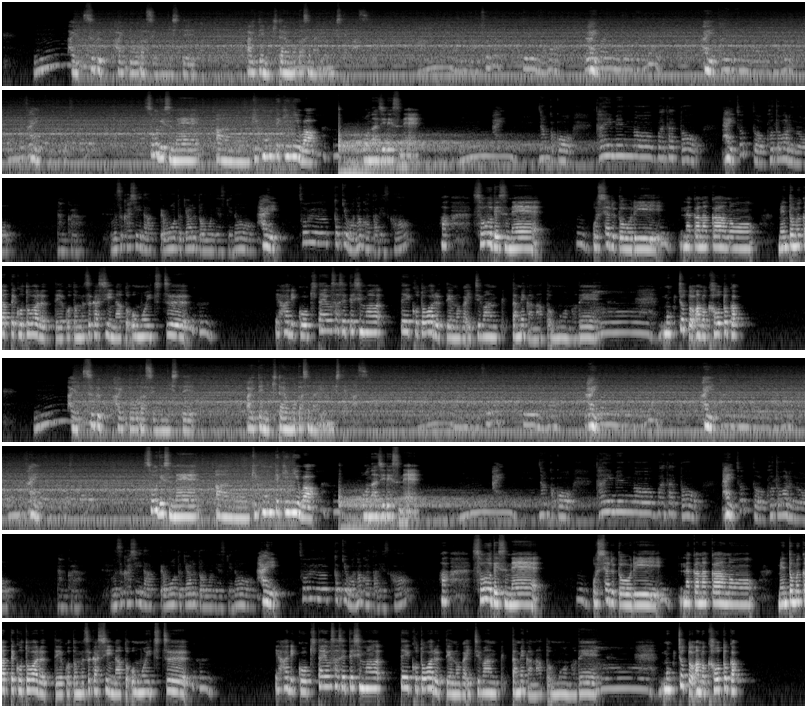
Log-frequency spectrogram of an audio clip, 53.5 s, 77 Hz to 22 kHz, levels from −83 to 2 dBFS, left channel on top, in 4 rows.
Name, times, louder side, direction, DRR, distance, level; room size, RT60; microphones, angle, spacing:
voice 1, 0.5-1.6 2.0-2.4 4.5-5.3 6.9-8.3 8.7-11.0 11.9-14.9 18.6-19.1 21.0-22.0 22.3-25.0 25.7-26.9 27.7-28.1 28.6-31.0 31.7-33.5 36.3-36.6 37.5-37.9 43.2-43.7 50.0-51.1, equal, 5° left, -1 dB, 0.7 m, -35 dB
voice 2, 1.1-3.2 4.1-5.9 9.7-9.9 11.6-11.9 13.8-14.0 15.8-16.7 16.9-18.6 19.4-20.3 21.6-21.7 25.4-25.6 31.0-31.3 34.1-35.7 36.6-37.7 38.1-39.3 39.7-43.2 44.7-46.4 46.8-50.1 51.2-52.4, right 3 dB, 40° right, 4 dB, 0.3 m, -21 dB
sound 1, 1.2-18.3, right 2 dB, 70° right, 1.3 m, -34 dB
sound 2, 19.0-24.3, left 3 dB, 65° left, 0.4 m, -34 dB
3.1 x 2.5 x 2.2 m, 0.35 s
head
